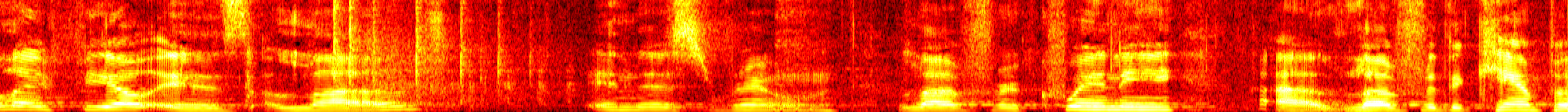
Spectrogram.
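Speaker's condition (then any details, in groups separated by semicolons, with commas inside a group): ALS; onset in feet, then hands and body; seventh year since diagnosis, uses wheelchair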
